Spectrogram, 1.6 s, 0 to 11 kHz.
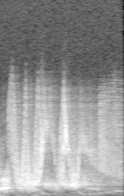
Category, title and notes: Soundscapes > Synthetic / Artificial
LFO Birdsong 25
birds, lfo, massive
